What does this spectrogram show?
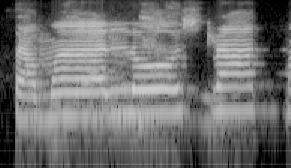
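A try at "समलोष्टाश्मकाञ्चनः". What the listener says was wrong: ಸಮಲೋಷ್ಟ್ರಾಶ್ಮ, ಶಕ್ಕೆ ಮವತ್ತಿದೆಲ್ಲ, ರೋಷ್ಟ್ರಾಶ್ಮ ಕಾಂಚನ. ಇಲ್ಲಾಂದ್ರೆ ಅಲ್ಲಿ ಅಶ್ಮ ಕೇಳಿಸೋದಿಲ್ಲ. ಸಮಲೋಷ್ಟ್ರಾಶ್ಮ ಕಲ್ಲು ಅಂತ ಹೇಳಿ ಕೇಳಿಸಲ್ಲ, ಹಾಗೆ ಅದೊಂದು ಗಮನಿಸಿ.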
